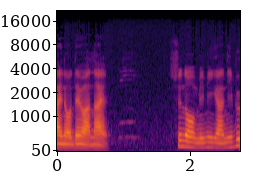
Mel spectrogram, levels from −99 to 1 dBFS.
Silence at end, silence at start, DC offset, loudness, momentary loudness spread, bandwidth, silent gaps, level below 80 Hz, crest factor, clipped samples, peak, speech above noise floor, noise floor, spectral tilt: 0 s; 0 s; under 0.1%; -34 LUFS; 8 LU; 17 kHz; none; -78 dBFS; 22 dB; under 0.1%; -14 dBFS; 33 dB; -66 dBFS; -6 dB/octave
